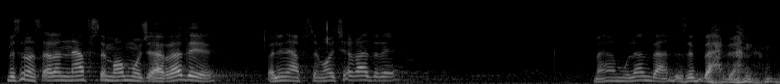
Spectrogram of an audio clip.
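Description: Speaking in a large hall, this fairly high-voiced man teaches a classroom lecture. Line by line, he reads from the text and puts it into plain speech, often asking his students something and then supplying the answer.

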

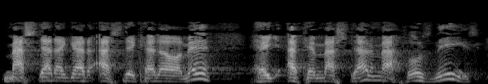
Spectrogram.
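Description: Gravelly bright-voiced male lecturer. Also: on the high side. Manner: argumentative, poses rhetorical questions to the class. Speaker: seminary teacher. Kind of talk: scholarly lecture to students. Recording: lo-fi recording with long hall reverb.

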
